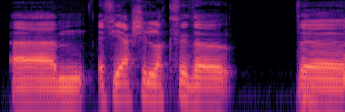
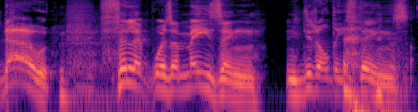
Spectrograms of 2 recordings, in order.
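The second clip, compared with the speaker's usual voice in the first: higher-pitched mock protest; ultra loyalist; 5 semitones higher than usual. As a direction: imitate an indignant royal loyalist. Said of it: "you'll get the ultra loyalists that'll be like".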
